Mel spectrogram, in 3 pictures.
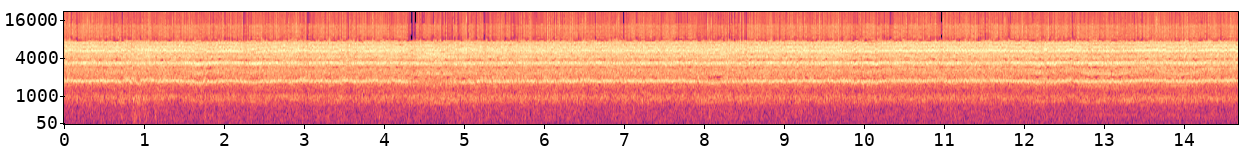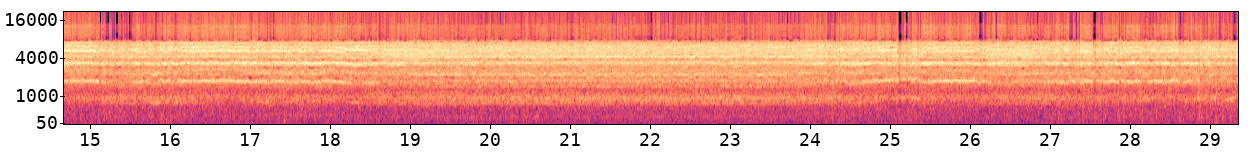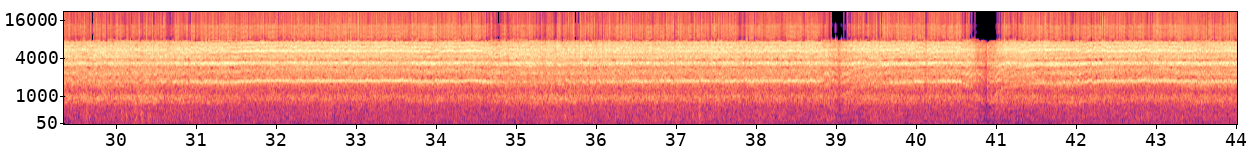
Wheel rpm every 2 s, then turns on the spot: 230, 230, 230, 230, 230, 230, 220, 220, 220, 210, 210, 210, 220, 220, 220, 220, 230, 220, 230, 210, 160, 220.
none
